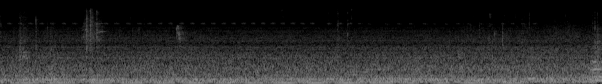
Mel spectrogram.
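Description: Steady low background rumble with a faint click about a second in.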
